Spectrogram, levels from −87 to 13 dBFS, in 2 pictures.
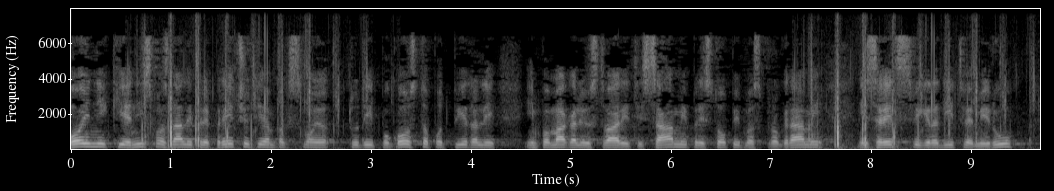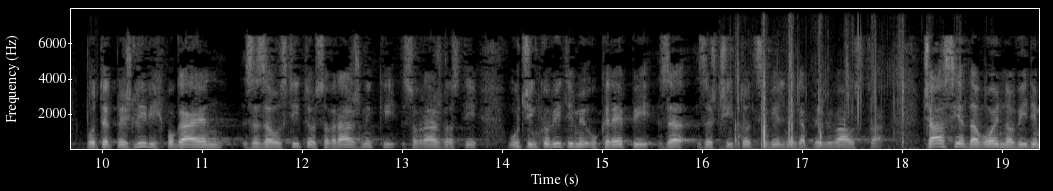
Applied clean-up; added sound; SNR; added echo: none; Run; 7 dB; none.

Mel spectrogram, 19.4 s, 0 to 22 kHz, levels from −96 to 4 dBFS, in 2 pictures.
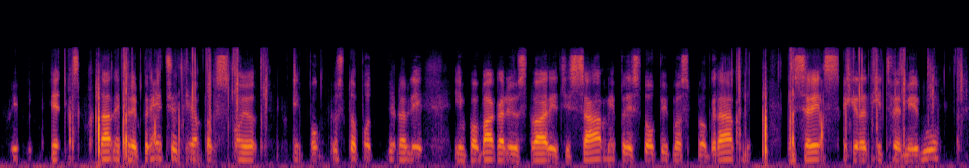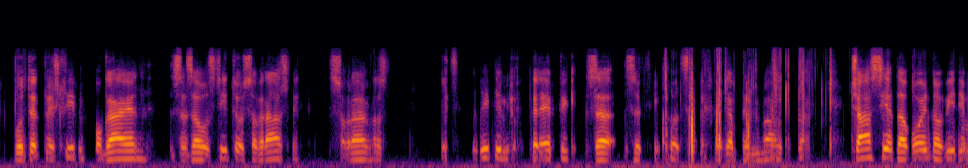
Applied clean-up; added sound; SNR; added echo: neural diffusion model UNIVERSE++.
